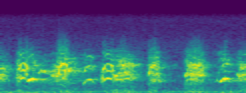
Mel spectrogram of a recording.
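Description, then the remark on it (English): Several dogs in cages at a dog pound bark and whimper over one another in a steady, overlapping chorus, with short yelps and whines recurring every half second or so at moderate volume. “It's the dog pound, where the dog catcher keeps lost dogs until their owners come.”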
